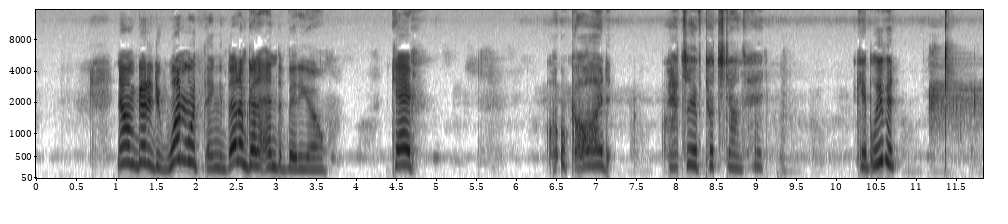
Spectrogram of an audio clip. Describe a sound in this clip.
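A young boy talks with animation, close to a microphone.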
